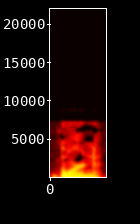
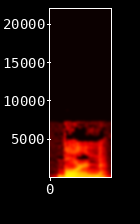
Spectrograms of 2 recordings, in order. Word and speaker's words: born: pronunciation of this n born born born so we don't we don't close our lips right right so can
